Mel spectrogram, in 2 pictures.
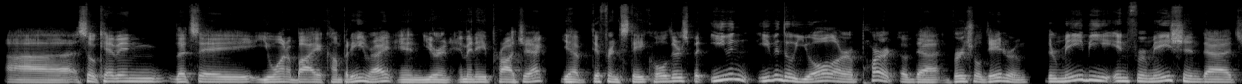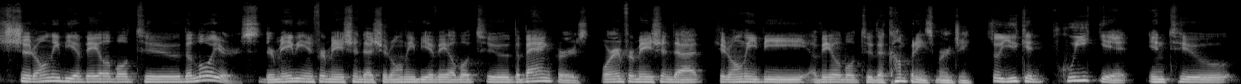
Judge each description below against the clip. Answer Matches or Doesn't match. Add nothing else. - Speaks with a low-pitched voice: Matches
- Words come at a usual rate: Matches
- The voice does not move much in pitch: Doesn't match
